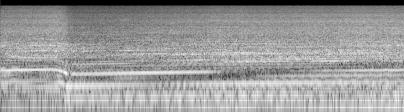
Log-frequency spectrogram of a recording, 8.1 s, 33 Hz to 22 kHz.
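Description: Supercharged Toyota Tundra 5.7L V8 accelerating hard at high rpm, heard from inside the cab. Its pitch drops sharply about a second in as the automatic transmission upshifts, then holds high and climbs slowly as the truck keeps pulling.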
